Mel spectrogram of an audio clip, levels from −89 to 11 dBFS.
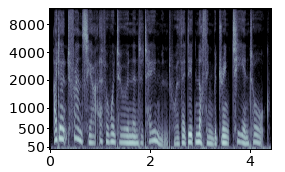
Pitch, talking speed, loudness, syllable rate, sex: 175 Hz, 245 wpm, -19 LUFS, 5.9 syllables/s, female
